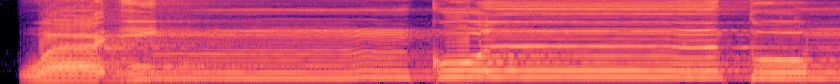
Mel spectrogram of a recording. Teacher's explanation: di sini nun sukun jumpa dengan kaf, maka dibaca dengung dan samar-samar.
